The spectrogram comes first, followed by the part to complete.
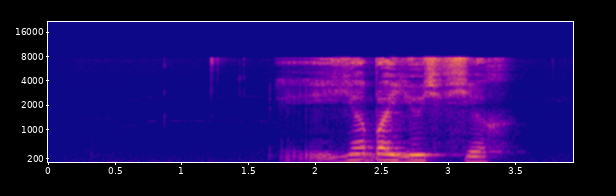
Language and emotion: Russian, neutral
